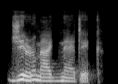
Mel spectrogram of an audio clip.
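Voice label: "gyromagnetic", Indian English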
